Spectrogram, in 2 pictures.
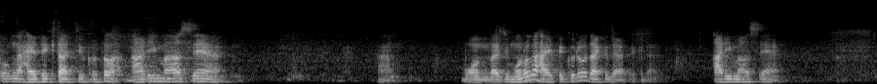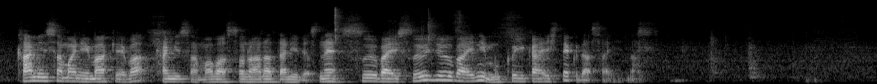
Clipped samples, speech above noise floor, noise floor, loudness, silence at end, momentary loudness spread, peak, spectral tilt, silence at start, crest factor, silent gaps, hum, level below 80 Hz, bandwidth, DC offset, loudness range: under 0.1%; 29 dB; -53 dBFS; -24 LUFS; 1.2 s; 17 LU; -4 dBFS; -6.5 dB/octave; 0 s; 20 dB; none; none; -74 dBFS; 15.5 kHz; under 0.1%; 6 LU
